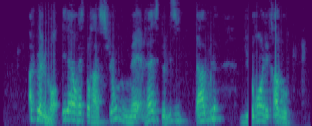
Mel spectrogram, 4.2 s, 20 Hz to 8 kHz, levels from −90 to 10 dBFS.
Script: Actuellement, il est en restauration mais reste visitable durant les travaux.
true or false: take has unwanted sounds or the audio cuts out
true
